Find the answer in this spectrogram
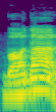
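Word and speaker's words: bother: परेशान करना, बॉदर, ब्रॉदर नहीं बॉदर, बॉदर, बॉदर्ड, बॉदर्स, मुझे परेशान मत करो, डोंट बॉदर मी।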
